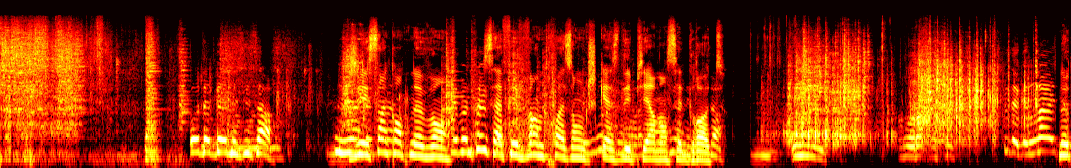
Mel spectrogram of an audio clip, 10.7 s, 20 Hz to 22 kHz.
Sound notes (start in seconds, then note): 2.1 herero audio spoken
